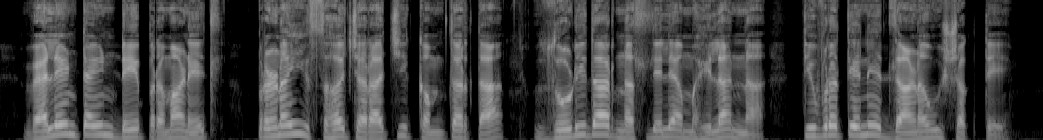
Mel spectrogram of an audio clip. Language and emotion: Marathi, neutral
